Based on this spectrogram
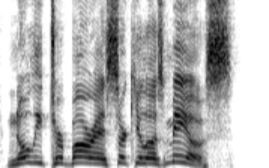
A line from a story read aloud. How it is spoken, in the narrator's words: He supposedly cried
